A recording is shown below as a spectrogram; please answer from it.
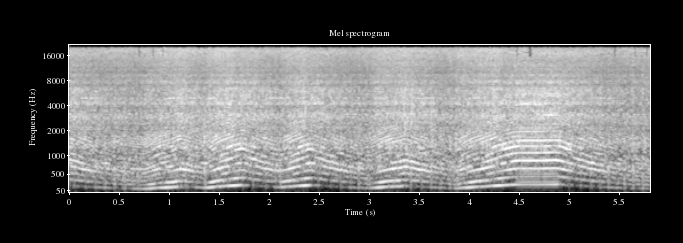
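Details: Homelite 4620c 46cc chainsaw with 20-inch bar, just restarted after recoil starter repair, carburetor cleaning and new fuel lines; repeated throttle blips with revs sagging on the drop-off show hesitation off the throttle, so the carburetor is to be adjusted.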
